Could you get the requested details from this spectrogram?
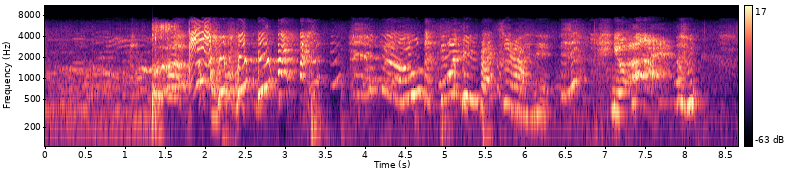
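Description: A child lets out a long, gurgling voiced burp, a normal deliberate belch done for fun.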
